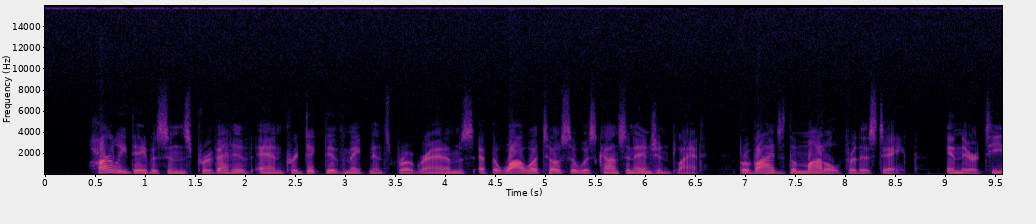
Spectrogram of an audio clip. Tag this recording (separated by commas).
Speech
